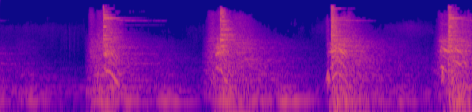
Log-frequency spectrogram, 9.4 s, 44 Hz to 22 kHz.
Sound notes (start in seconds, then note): 2.8 grunting; 5.0 hammer clanking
